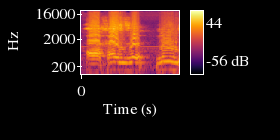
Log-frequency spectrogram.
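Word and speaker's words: أخذن: زا زبر خذ، اخذ، نون زبر ن، اخذن، اس کا مطلب ہوگا لیا ان سب عورتوں نے۔ اور اگر اسی کو اگر الف پیدا ہو جاتا ہے، ن کی بجائے نا کا تلفظ ہو جاتا ہے، تو وہ بن جائے گا لیا ہم نے۔ دیکھیے کتنی معمولی سی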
